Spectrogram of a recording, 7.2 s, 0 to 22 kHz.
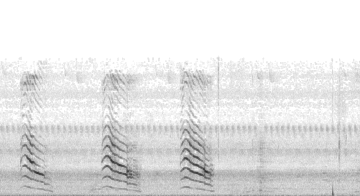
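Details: Three loud, high meows about 1.5 seconds apart, each sliding downward, from an abandoned kitten crying for milk near a Buddhist monastery; low hum underneath and a single click near the end.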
